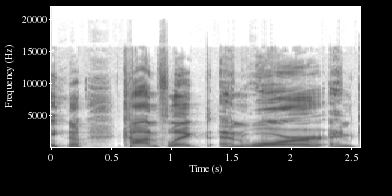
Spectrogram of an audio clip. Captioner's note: laughs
